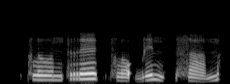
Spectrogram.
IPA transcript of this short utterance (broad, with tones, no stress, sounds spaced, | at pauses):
kʰ l ɤː˧ n t r ɛː˥˩ k̚ pʰ l ɔ˨˩ ʔ b e˥˩ n | s a˩˦ m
